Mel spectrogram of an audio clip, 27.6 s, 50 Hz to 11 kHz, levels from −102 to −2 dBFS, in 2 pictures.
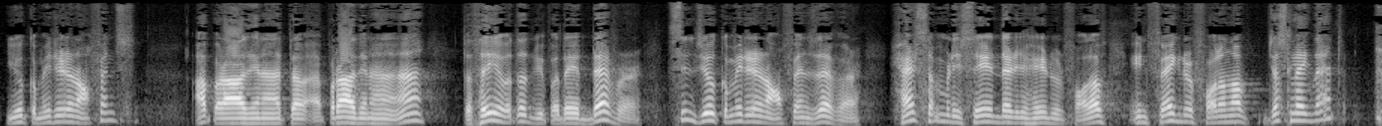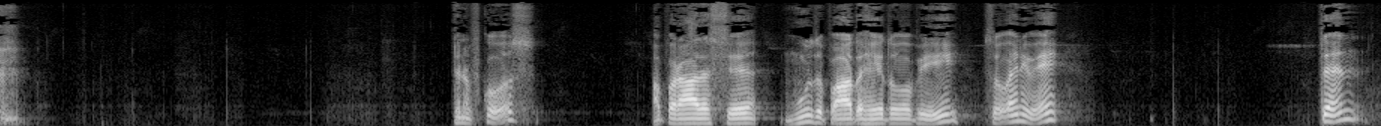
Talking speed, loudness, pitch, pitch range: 80 wpm, -19 LUFS, 145 Hz, 125-165 Hz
